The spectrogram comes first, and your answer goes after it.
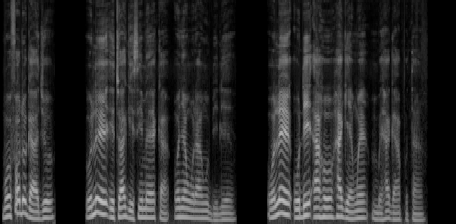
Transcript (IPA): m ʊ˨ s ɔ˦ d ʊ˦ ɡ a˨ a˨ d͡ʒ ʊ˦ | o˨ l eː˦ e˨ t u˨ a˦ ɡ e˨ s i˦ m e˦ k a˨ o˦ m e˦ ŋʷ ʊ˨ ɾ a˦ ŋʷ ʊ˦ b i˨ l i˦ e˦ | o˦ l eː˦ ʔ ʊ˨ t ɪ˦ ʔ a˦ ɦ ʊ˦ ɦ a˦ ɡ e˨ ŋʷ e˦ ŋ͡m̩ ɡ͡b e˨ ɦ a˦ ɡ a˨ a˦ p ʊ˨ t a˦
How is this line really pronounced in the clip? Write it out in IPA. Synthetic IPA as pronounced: m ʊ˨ f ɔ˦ d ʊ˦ ɡ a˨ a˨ d͡ʒ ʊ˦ | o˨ l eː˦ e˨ t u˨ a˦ ɡ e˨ s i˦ m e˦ k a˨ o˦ ɲ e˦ ŋʷ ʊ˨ ɾ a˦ ŋʷ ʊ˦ b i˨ l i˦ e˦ | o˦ l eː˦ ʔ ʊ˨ d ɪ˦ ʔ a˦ ɦ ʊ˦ ɦ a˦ ɡ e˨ ŋʷ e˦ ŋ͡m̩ ɡ͡b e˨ ɦ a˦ ɡ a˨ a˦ p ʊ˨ t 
